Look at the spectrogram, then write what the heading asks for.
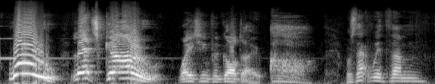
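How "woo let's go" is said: loud, high whoop; excited cheer. Real, not acted. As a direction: whoop it out at full volume. Hyped cheer to the viewers.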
